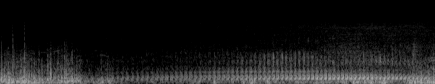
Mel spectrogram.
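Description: An engine drone that starts about a second in and grows steadily louder, holding one pitch. Wind rumbles on the microphone at first.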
